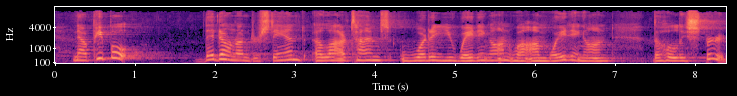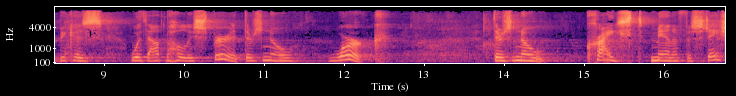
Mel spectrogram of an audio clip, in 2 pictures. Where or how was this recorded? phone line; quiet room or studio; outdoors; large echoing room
large echoing room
